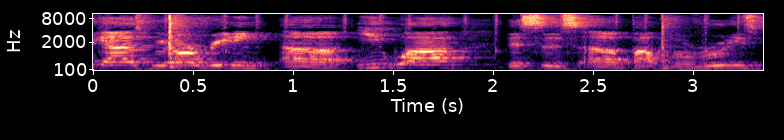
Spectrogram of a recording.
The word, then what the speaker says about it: Iwa: Iwa, pronounced Iwa, is the Europe term for character, right?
